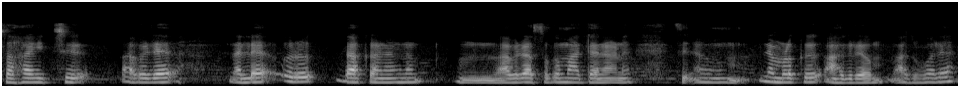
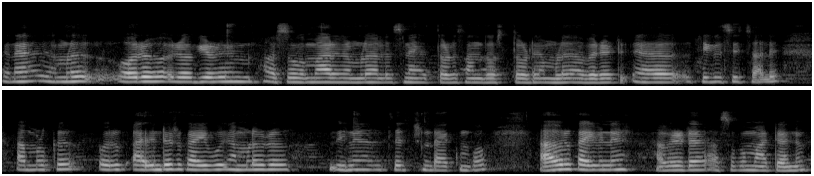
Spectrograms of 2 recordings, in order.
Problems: none marked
